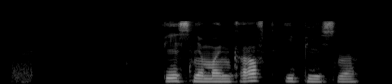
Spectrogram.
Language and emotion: Russian, neutral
